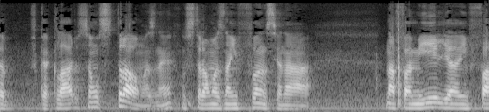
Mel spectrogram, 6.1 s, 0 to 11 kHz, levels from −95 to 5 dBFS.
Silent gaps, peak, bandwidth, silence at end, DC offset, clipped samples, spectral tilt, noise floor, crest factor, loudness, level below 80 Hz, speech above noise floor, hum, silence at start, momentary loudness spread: none; 0 dBFS; 10 kHz; 0 s; under 0.1%; under 0.1%; -5 dB/octave; -35 dBFS; 16 dB; -16 LUFS; -48 dBFS; 20 dB; none; 0 s; 22 LU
